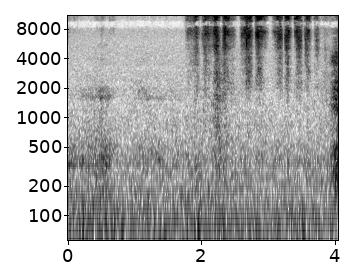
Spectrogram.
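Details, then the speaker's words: Worn fan assembly bearing from a 782D tractor project turned slowly by hand gives a dry, gritty, uneven rasp from dirt inside; to be replaced with new bearings. "You can hear there's much dirt and stuff in there, so we're gonna get new bearings and put those in there."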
